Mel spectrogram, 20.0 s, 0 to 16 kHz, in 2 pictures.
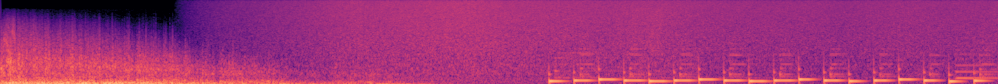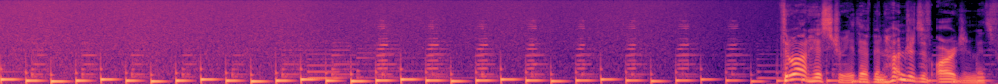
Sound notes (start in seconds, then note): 0.0 explosion; 3.8 static Noise; 5.5 mysterious Music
